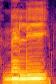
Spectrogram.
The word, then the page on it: neli: Apatani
